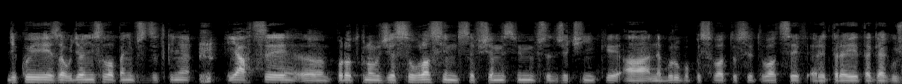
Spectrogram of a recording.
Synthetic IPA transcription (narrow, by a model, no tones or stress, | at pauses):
ɟɛkujɪzauɟɛlɛɲiːslo̞vapaɲipr̝̥ɛt̪sɛt̪kɪɲɛjaːxt͡sɪpo̞do̞t̪knowt̪ʒɛsowɦlasimsɛfʃɛmɪsviːmɪpr̝̥ɛd̪r̝ɛt͡ʃɲiːkɪʔanɛbudupo̞pɪso̞vat̪ːusɪt̪uat͡sɪfʔɛ̰ɾɪt̪ɾɛjɪt̪akjakuʃ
